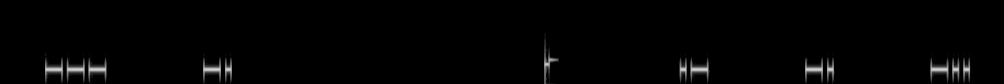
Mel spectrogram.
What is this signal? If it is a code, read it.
Morse code, heard as a keyed tone, about 22 wpm, spaced as for 8 wpm, 700 Hz. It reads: ON AND
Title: 6x Character Spacing - Top 100 Words - 22wpm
